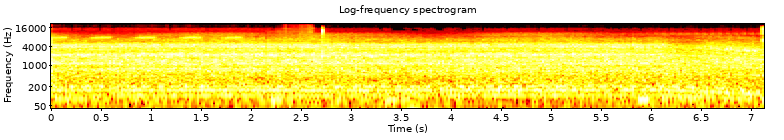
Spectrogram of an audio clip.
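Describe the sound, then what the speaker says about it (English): An old tractor with a top speed of 30 drives along in Farming Simulator 25, its engine giving a steady, continuous drone that holds at an even level with no talking. "Drive our old ass tractor back to the house"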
